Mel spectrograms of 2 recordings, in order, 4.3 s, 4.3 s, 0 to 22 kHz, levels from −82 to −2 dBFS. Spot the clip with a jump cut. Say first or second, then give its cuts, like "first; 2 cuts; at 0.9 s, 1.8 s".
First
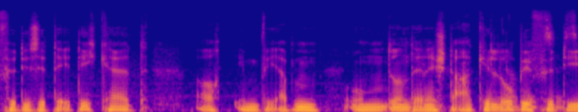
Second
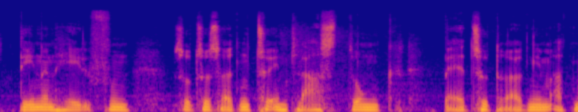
first; 2 cuts; at 1.6 s, 2.9 s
